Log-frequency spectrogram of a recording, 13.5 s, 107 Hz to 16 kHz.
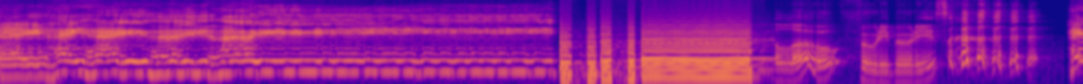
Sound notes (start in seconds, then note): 7.0 upbeat intro sound effect; 11.8 laughs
